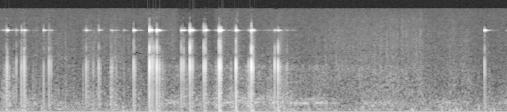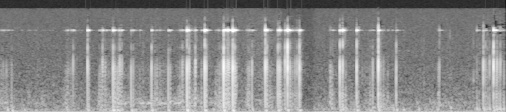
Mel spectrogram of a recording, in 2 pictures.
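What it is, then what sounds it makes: Steel hex bolts. Two large solid steel threaded hex bolts are worked against each other, the threads of one scraped and tapped along the other. Quick clusters of bright metallic clicks and clinks carry a thin high ring that dies away almost at once. The clusters are broken by a quiet pause of about two seconds in the middle and a brief one near the end.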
